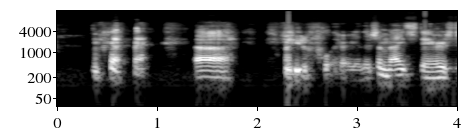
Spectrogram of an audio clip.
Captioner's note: laughing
